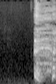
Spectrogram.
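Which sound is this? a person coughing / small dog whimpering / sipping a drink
a person coughing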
